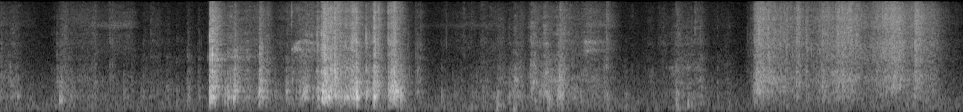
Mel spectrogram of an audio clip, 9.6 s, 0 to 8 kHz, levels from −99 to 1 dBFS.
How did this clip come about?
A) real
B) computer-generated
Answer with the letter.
B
